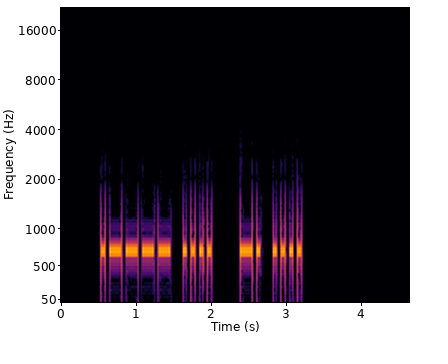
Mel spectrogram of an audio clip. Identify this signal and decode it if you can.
Morse code, heard as a keyed tone, about 22 wpm, 700 Hz. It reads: 1H NH
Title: Winter Field Day Exchanges 22wpm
